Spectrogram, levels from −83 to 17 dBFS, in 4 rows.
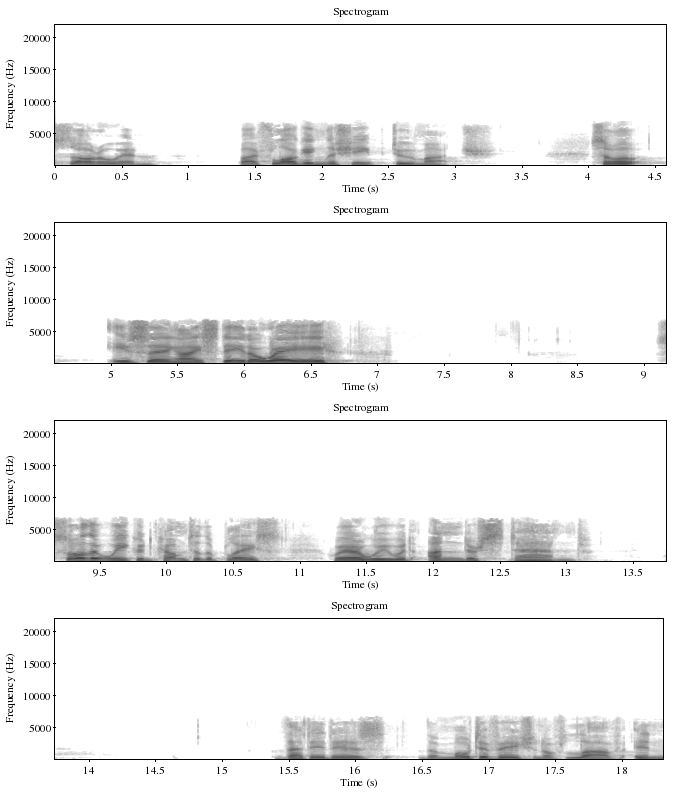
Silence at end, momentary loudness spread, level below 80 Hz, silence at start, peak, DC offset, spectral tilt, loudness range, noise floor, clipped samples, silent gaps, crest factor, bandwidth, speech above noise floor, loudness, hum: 0 s; 16 LU; -72 dBFS; 0 s; -4 dBFS; under 0.1%; -5.5 dB/octave; 11 LU; -85 dBFS; under 0.1%; none; 20 dB; 7.2 kHz; 64 dB; -21 LUFS; none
